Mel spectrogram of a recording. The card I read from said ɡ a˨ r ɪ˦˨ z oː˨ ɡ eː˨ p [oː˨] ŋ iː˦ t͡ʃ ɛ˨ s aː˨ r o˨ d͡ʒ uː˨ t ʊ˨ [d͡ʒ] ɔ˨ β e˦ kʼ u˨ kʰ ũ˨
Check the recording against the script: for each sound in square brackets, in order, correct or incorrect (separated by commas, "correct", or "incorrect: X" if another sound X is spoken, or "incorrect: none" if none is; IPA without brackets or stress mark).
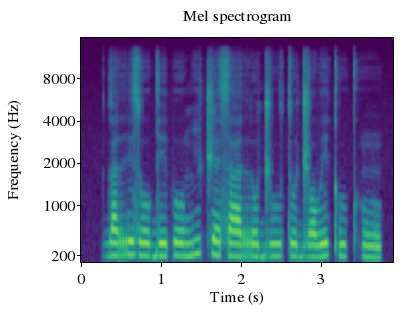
correct, correct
